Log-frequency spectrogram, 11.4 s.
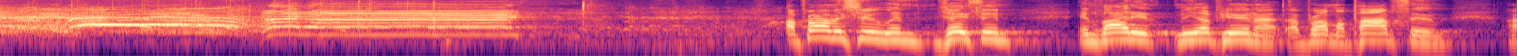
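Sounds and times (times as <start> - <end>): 
crowd screaming and hollering: 0.0 - 4.2
laughter: 2.0 - 6.4
speech: 5.9 - 11.3.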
